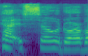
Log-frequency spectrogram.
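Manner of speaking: ordinary delivery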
